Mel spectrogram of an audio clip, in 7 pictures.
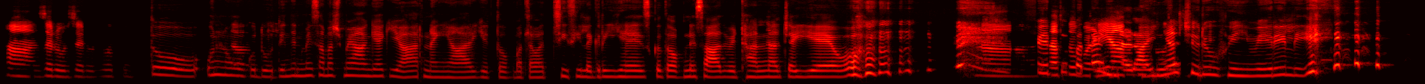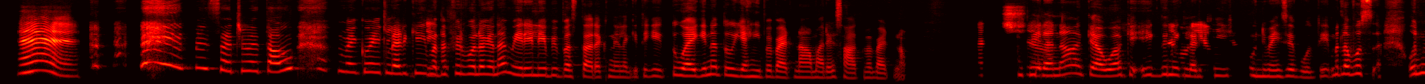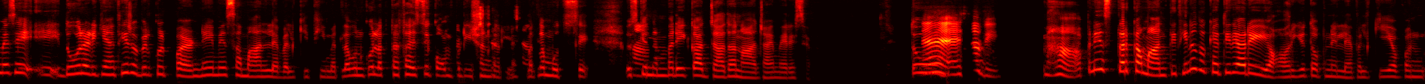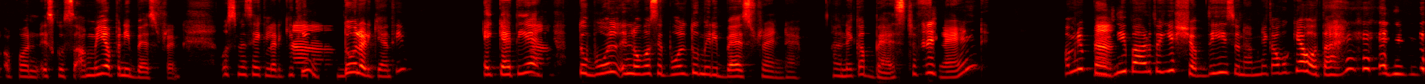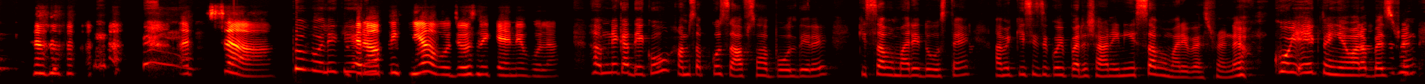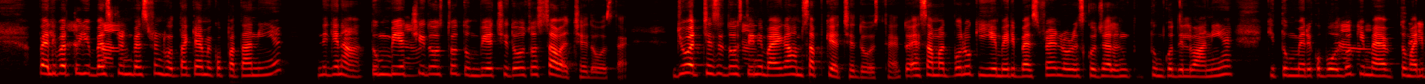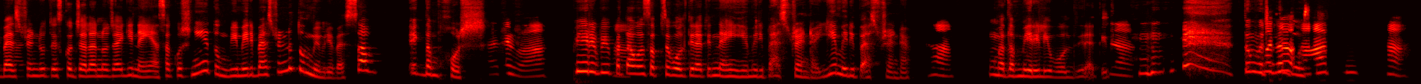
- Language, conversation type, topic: Hindi, podcast, नए शहर में जल्दी दोस्त कैसे बनाए जा सकते हैं?
- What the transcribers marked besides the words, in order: static; distorted speech; other noise; laughing while speaking: "वो"; laugh; joyful: "फिर तो पता है लड़ाइयाँ शुरू हुई मेरे लिए"; laugh; surprised: "हैं?"; laugh; laughing while speaking: "मैं सच बताऊँ, मेरे को एक लड़की"; in English: "लेवल"; in English: "कॉम्पिटिशन"; in English: "नंबर"; in English: "लेवल"; in English: "बेस्ट फ्रेंड"; in English: "बेस्ट फ्रेंड"; in English: "बेस्ट फ्रेंड?"; laugh; laughing while speaking: "तो बोले कि, अरे"; in English: "बेस्ट फ्रेंड"; chuckle; in English: "बेस्ट फ्रेंड"; chuckle; laughing while speaking: "हाँ"; in English: "बेस्ट फ्रेंड बेस्ट फ्रेंड"; in English: "बेस्ट फ्रेंड"; in English: "बेस्ट फ्रेंड"; in English: "बेस्ट फ्रेंड"; in English: "बेस"; in English: "बेस्ट फ्रेंड"; in English: "बेस्ट फ्रेंड"; laugh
